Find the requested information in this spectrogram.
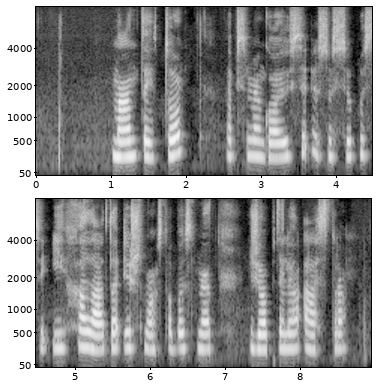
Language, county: Lithuanian, Panevėžys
